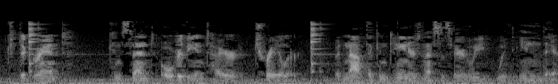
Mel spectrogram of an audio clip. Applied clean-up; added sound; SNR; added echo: none; Cutlery, silverware / Dishes, pots, and pans; 8 dB; none.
